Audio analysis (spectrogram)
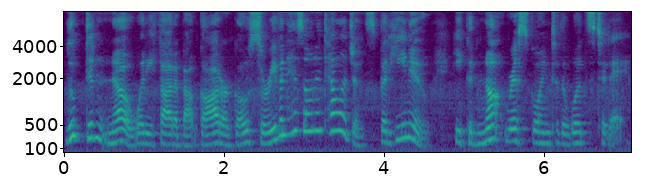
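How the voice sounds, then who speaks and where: A woman reading a children's novel aloud as a storyteller, narrating expressively, with emphatic swells and hushed phrases. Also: fairly low pitch, very animated, normal speed.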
